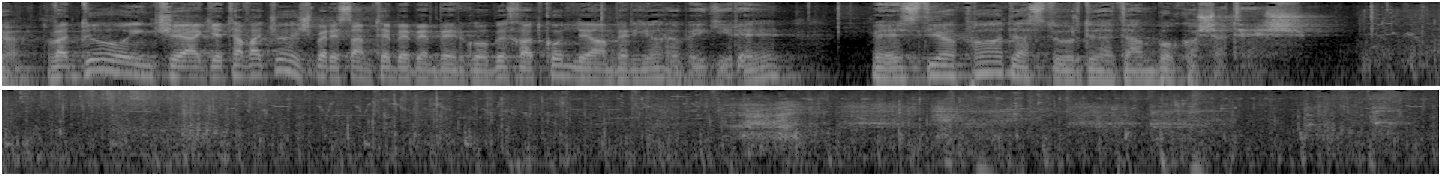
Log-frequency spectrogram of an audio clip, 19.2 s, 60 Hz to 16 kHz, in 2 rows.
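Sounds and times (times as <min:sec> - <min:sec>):
speech: 0:00.0 - 0:09.2
horses' hooves clip-clopping while being ridden: 0:09.0 - 0:19.1.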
